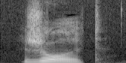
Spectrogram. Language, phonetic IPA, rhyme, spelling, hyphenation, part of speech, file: Hungarian, [ˈʒolt], -olt, Zsolt, Zsolt, proper noun, Hu-Zsolt.ogg
- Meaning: a male given name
